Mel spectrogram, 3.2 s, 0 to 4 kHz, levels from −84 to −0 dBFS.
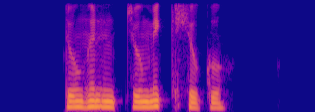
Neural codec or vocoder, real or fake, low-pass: vocoder, 22.05 kHz, 80 mel bands, Vocos; fake; 3.6 kHz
